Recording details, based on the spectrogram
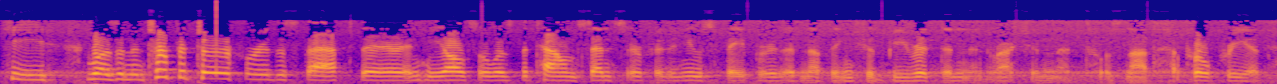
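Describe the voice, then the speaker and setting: An older speaker from Detroit, whose was Polish, tells a family story slowly and hesitantly. The voice is gravelly and sits at a middling pitch. It comes through a muffled, lo-fi recording with steady audible hiss. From Detroit, United States. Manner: hesitant, with frequent "uh" pauses and self-corrections. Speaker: oral history interviewee. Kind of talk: slow, reflective life-story telling. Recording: muffled lo-fi tape with clear hiss.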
